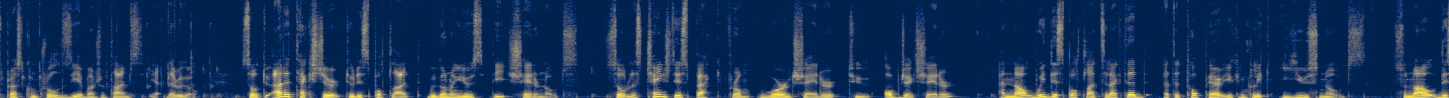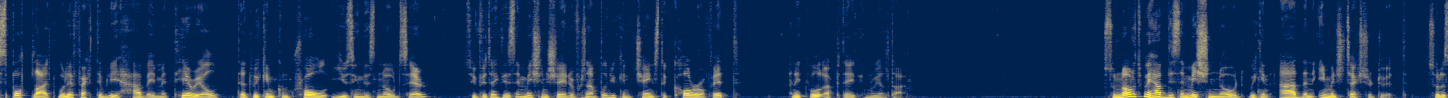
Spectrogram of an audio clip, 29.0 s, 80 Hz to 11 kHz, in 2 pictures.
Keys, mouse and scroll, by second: 0.2 ctrl+z, 0.3 ctrl+z, 1.2 shift+middle click, 1.4 middle click, 1.7 alt+a, 2.0 shift+middle click, 2.1 middle click, 2.7 click, 4.6 click, 5.5-5.9 scroll down 1, 5.9 middle click, 6.9 click, 9.9 shift+middle click, 10.4 click, 13.6 click, 16.9 click, 17.2 click, 18.8 click, 19.2 click, 20.5 click, 23.0 click, 25.4 click, 27.6 click.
